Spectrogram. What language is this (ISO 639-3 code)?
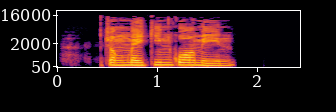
yue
